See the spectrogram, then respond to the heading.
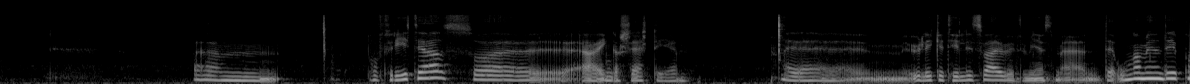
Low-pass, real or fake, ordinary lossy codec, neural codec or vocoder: none; fake; none; vocoder, 22.05 kHz, 80 mel bands, WaveNeXt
